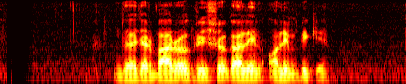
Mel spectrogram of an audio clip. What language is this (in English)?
Bangla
